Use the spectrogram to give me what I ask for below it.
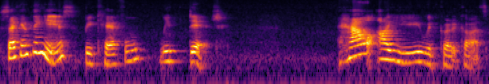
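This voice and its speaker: Very wide swings mark the pitch of this voice. The woman has a non-native accent. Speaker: personal finance YouTuber. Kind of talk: casual advice talk.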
